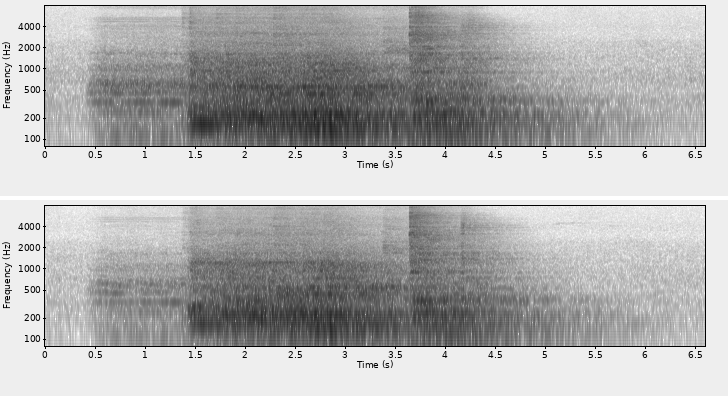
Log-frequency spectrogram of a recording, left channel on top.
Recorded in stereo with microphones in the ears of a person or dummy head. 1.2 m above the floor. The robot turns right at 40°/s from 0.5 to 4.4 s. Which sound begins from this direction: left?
A sliding door, at 1.4 s.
